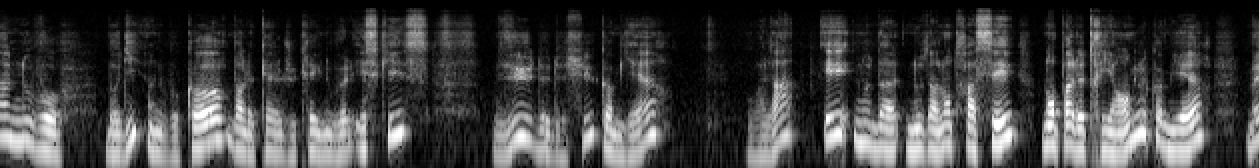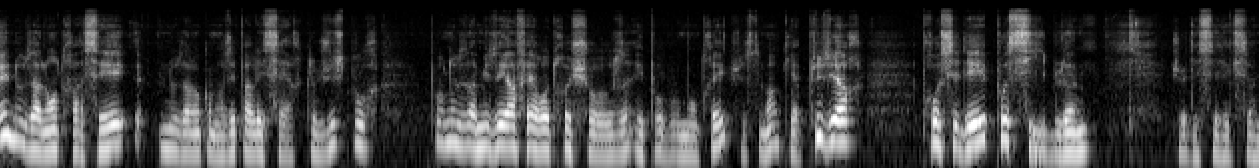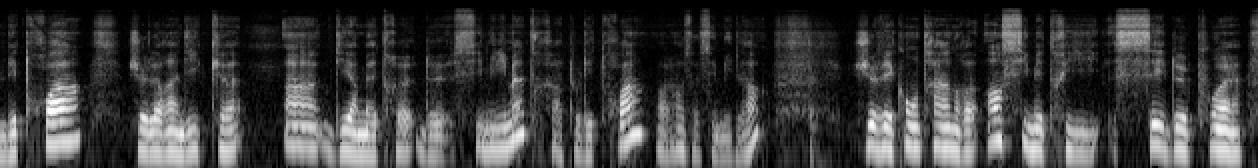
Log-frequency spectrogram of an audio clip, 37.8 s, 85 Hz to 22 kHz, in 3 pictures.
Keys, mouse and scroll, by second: 3.0 click, 5.4 click, 7.2 click, 8.6-10.4 right drag, 13.3 click, 13.7-14.7 drag, 15.3 click, 16.1 click, 17.6 click, 18.4 click, 19.6 click, 20.6 click, 21.4 click, 21.8 right click, 22.9-24.8 drag, 27.1 click, 28.4 click, 29.7 6, 30.0 Return, 32.3 click, 35.3 click, 37.1 click.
